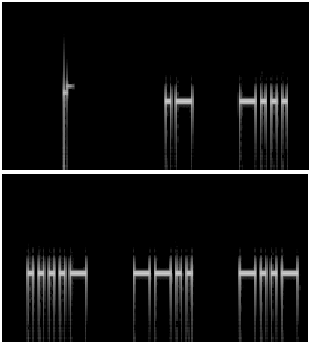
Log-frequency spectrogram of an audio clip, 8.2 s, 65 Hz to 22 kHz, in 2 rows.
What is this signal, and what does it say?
Morse code, heard as a keyed tone, about 17 wpm, spaced as for 10 wpm, 700 Hz. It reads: AB4ZX
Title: USA Call Signs - 5 Characters - 3x Character Spacing - 17wpm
